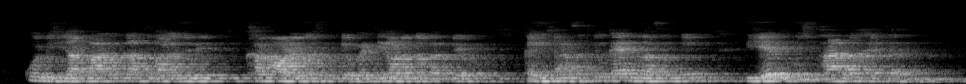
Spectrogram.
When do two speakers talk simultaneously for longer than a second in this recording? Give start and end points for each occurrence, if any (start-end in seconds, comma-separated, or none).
none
